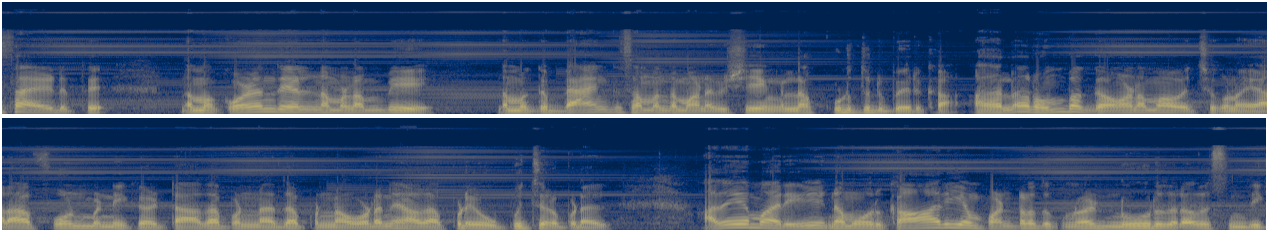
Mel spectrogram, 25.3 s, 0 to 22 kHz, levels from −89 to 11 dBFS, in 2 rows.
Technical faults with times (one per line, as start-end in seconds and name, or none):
0.00-25.29 stereo read as mono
